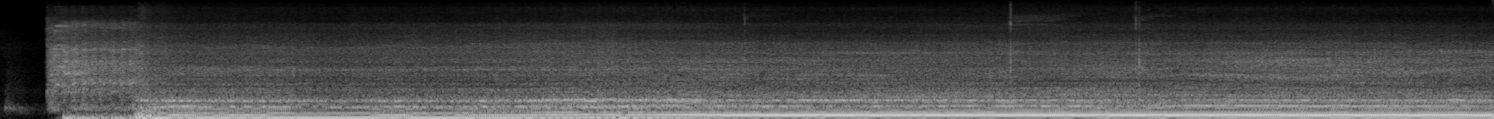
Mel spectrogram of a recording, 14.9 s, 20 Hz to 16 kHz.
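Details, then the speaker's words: Restored salvage 2013 Suzuki GSXR 750: brief crank, catches at once, then settles into a smooth, even four-cylinder idle with no knocks or rattles; healthy start and idle. "I will fire this bike up anyways for you guys to see what it sounds like again it kills me to have this exhaust on"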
